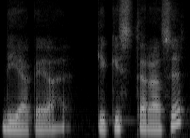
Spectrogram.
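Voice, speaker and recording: A man, a guest on a podcast, explaining spiritual practice in a measured way and dropping English terms into his talk. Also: medium pitch, gravelly, darkish tone.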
